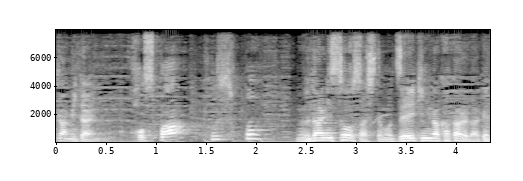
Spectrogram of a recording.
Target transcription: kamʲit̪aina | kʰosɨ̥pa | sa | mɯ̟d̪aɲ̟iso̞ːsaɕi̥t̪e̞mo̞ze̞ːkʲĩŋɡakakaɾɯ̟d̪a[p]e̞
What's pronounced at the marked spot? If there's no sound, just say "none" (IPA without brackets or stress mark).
k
